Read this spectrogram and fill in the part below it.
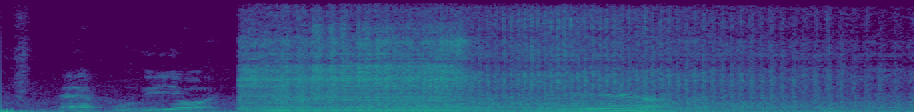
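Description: A shoemaker's finishing machine sands and polishes shoes in a cobbler's shop in Aracaju, giving a steady motor whine that rises and dips in pitch, heard close and fairly loud with people talking over it.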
